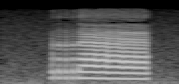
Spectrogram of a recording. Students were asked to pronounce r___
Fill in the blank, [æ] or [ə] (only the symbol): æ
